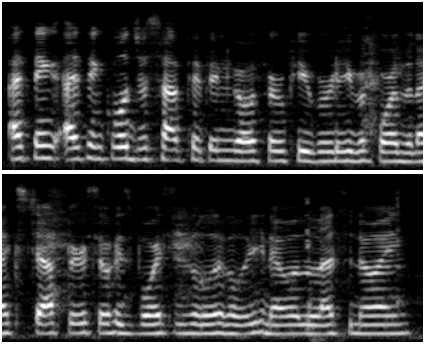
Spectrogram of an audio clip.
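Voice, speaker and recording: A woman's voice: on the low side, level tone, a little fast, slight background noise. Casual woman co-host, slightly muffled recording. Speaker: co-host reading fan fiction. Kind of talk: casual, joking chat.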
